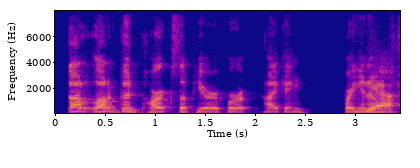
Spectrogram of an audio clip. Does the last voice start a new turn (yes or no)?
yes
